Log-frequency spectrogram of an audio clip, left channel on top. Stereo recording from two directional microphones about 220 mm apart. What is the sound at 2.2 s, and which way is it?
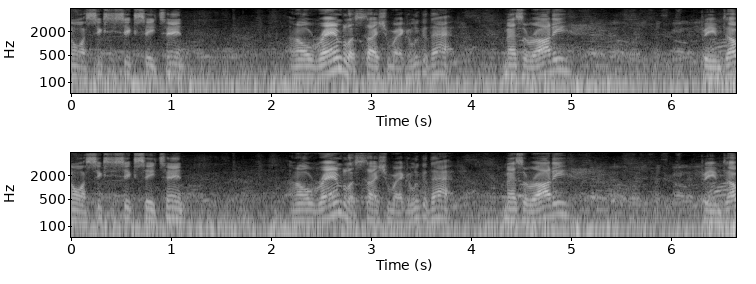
Speech, centre (ahead or behind).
